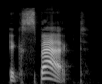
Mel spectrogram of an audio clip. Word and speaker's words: expect: As you can hear, the second syllable receives the most stress. This means the vowel sound in this syllable is longer, louder, and higher in pitch with extra clear mouth movement. Because we're focusing attention on the second syllable, we need to de-emphasize the first one. This means that first syllable may even be reduced to the I sound.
